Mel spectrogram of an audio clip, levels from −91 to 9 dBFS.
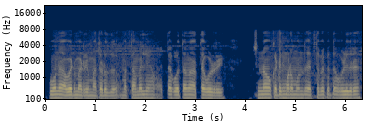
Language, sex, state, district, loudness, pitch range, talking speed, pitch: Kannada, male, Karnataka, Dharwad, -29 LUFS, 130-140 Hz, 190 wpm, 135 Hz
